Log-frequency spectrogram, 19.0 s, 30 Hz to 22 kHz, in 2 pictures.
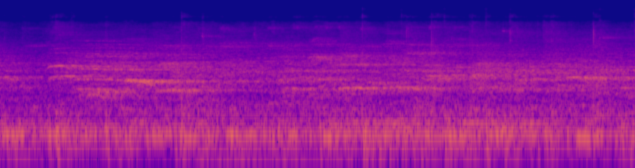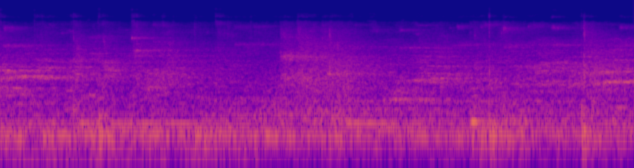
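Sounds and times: sneakers squeaking: 0:00.2 - 0:19.0
basketballs bouncing on gym floor: 0:04.7 - 0:14.9, 0:18.2 - 0:18.6.

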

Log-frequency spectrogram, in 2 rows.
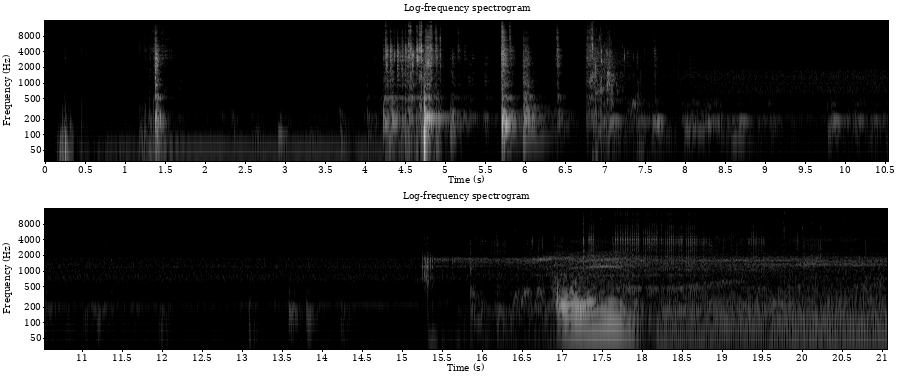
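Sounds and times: water splashing: 0:06.8 - 0:10.5
boat engine running: 0:06.8 - 0:21.0.

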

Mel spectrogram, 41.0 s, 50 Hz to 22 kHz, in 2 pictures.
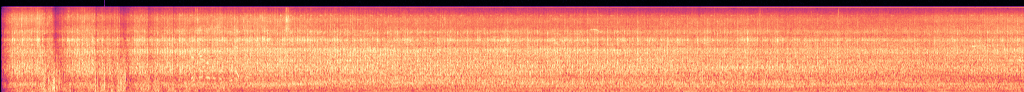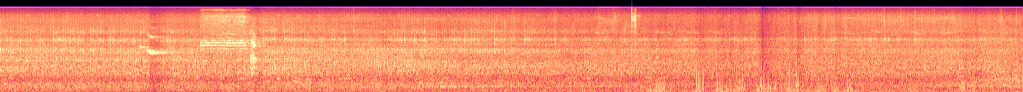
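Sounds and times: diesel engine idling: 0:00.0 - 0:40.9
falling squeal: 0:23.2 - 0:24.0.

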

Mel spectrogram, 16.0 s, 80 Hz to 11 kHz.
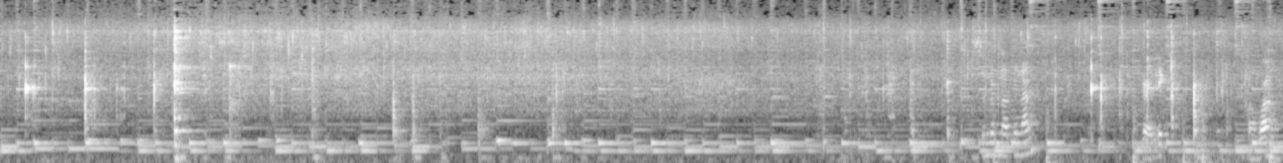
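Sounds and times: onions sizzling in oil: 0:00.0 - 0:16.0
utensils knocking against pan: 0:01.0 - 0:04.1, 0:04.8 - 0:06.2, 0:11.0 - 0:16.0.

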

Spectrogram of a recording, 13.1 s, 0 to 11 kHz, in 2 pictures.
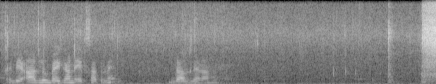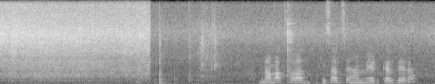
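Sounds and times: vegetables sizzling in hot oil: 0:06.3 - 0:08.8, 0:09.7 - 0:13.0.

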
